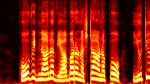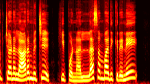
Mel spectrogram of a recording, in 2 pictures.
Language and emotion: Tamil, happy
